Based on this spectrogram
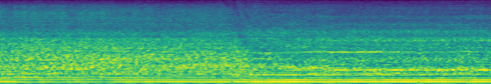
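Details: Honda generator after a choke cold start: holds an even, steady hum with no hunting or stumbling; normal idle.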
